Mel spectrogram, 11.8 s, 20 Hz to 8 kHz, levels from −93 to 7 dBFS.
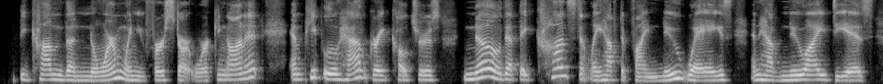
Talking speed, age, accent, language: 150 wpm, 50-69, American, English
